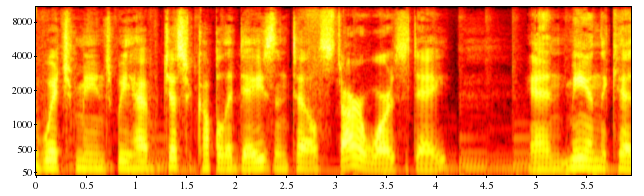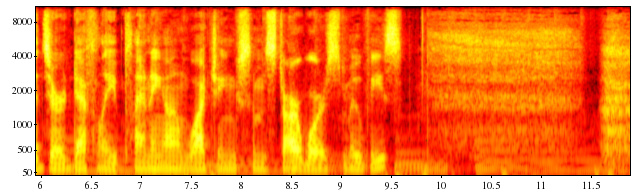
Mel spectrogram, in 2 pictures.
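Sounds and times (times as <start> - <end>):
speech: 0.0 - 10.0
person gasping for breath after talking: 9.8 - 11.8.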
